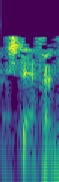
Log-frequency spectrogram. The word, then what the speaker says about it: Stephan: I'm Doug Stephan here on the Good Day program. S-T-E-P-H-A-N. Some people spell it J-S-T-E-V-E-N, like it was Stephen.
